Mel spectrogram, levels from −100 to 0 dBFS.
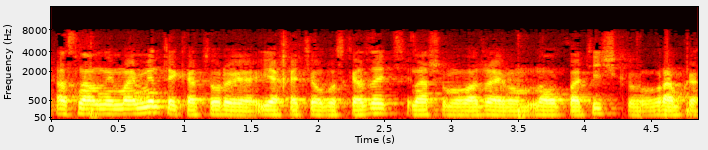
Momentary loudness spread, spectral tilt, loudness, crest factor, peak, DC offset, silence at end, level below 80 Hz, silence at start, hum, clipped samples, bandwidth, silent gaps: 5 LU; -7 dB/octave; -17 LUFS; 16 dB; 0 dBFS; under 0.1%; 0 s; -48 dBFS; 0 s; none; under 0.1%; 7.6 kHz; none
